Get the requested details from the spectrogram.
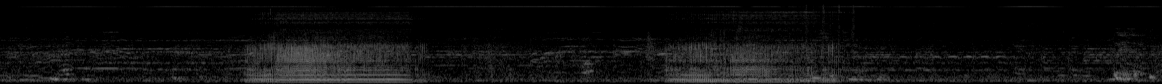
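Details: Sleeper caught snoring; two long, rattling snores about four seconds apart over a steady background hum; snoring.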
